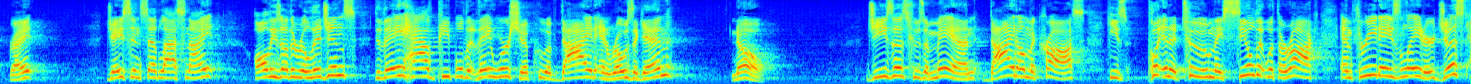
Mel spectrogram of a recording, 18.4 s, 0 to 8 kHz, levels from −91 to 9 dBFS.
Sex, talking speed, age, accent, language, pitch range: male, 155 wpm, 30-49, American, English, 225-300 Hz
